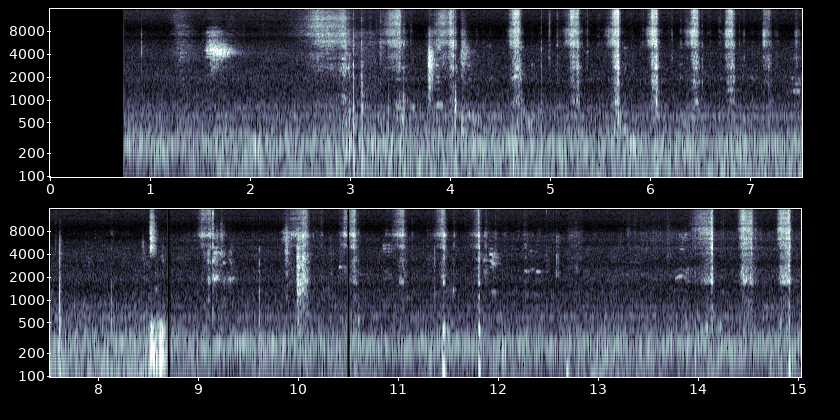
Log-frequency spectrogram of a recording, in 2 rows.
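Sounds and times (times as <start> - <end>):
blade cutting kinetic sand: 2.7 - 7.3, 14.0 - 15.0.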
